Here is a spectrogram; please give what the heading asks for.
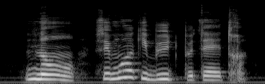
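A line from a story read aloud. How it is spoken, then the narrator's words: Grumbled through teeth. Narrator (French): grommelai-je entre mes dents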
